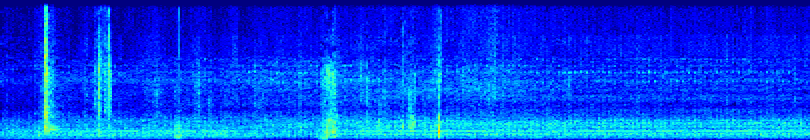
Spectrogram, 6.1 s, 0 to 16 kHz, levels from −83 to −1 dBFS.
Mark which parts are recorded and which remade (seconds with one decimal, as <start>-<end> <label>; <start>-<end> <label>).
0.0-6.1 recorded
